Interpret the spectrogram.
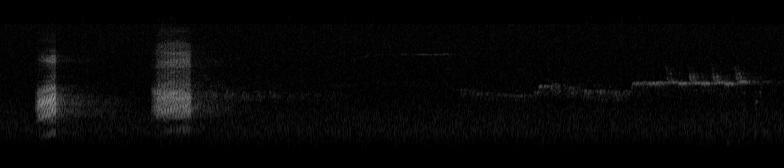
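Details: Clark's nutcracker calling in spring with two loud, harsh, rasping notes about a second and a half apart. Thin, high whistled phrases from other birds follow.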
